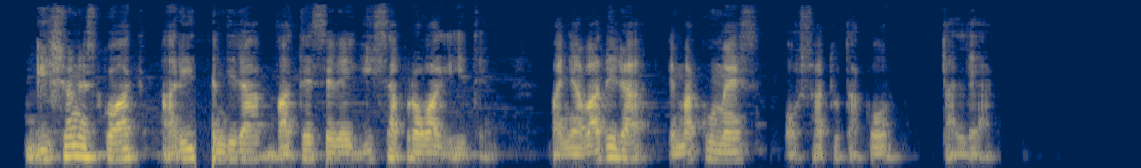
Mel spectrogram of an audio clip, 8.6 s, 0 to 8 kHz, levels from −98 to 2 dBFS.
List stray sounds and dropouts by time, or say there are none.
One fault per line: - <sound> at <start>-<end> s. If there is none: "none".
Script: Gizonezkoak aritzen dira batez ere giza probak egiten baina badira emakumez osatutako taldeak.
- dropout at 1.5-1.6 s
